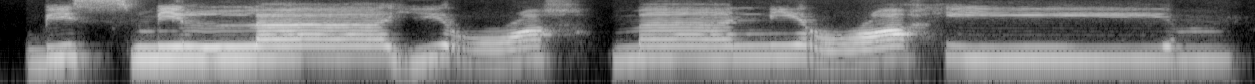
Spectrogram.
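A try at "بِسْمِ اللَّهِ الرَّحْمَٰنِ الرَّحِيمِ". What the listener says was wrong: Madnya yang 2 harakat itu Mi, jangan kepanjangan ya.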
